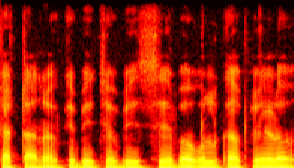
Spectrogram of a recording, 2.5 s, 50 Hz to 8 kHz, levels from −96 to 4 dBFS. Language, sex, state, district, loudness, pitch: Hindi, male, Chhattisgarh, Kabirdham, -18 LUFS, 100 Hz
